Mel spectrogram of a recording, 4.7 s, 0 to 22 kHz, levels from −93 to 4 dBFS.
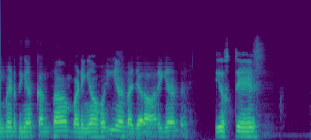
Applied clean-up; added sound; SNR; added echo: neural mask model DeepFilterNet 3.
